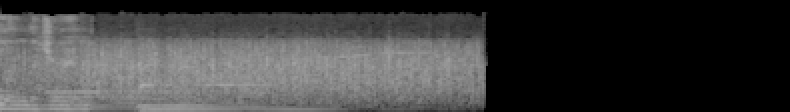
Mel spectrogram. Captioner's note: audience claps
